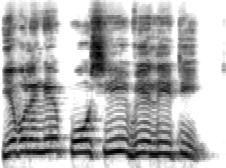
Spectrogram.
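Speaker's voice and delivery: पॉसिबिलिटी drawn out slowly, syllable by syllable. Shown as a demonstration. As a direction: spell out पॉसिबिलिटी in five slow beats. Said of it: "पांच हो गया".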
